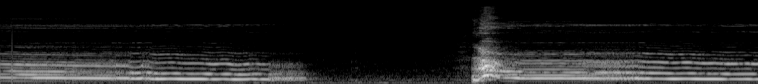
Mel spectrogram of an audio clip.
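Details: Howling Basset Hound: a sustained, slightly descending howl for nearly three seconds, a quiet pause, then a sharp yelping onset that rises into another drawn-out steady howl.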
